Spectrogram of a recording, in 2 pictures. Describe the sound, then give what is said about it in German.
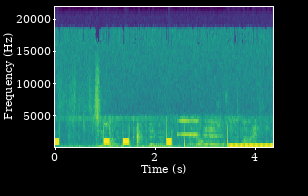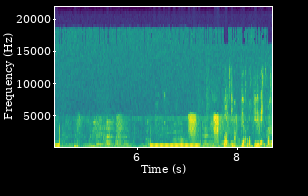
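A telephone number dialed for a call: a quick string of keypad beeps of varied pitch, then two long, level ringing tones separated by a short gap, over soft background noise. “Lass mich jetzt ganz kurz einen Anruf machen. Einen Anruf.”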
